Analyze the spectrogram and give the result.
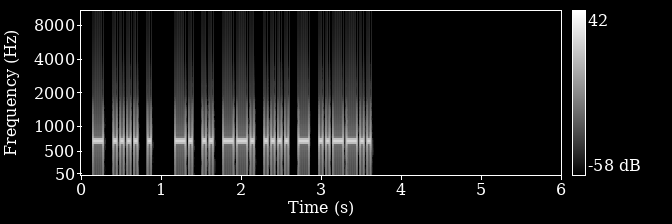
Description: Morse code, heard as a keyed tone, about 28 wpm, 700 Hz. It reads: THE NIGHT?
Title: Sentences from Top 1300 Words 28wpm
